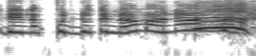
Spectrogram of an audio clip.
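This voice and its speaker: A woman's voice: extremely high pitch, expressive, slow, a bit bright, heavily acted. A woman playing a meek, bullied young girl in a radio drama, plaintive, with an Ilocano Filipino accent. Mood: pleading, crying.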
